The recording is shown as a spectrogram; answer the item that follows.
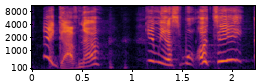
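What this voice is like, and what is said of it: Put-on Cockney English accent. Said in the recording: “my English accent ... Give us Cockney ... It's usually Cockney”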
